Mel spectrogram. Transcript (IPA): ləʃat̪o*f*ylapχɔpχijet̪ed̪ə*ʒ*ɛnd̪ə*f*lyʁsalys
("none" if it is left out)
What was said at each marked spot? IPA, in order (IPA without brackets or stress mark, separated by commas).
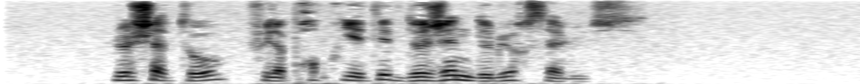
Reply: f, ʒ, none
